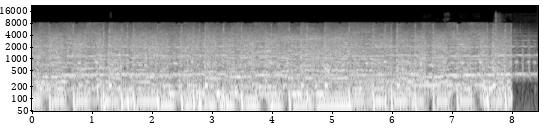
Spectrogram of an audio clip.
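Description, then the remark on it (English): A loud, dense rock band intro section with a driving distorted guitar riff over heavy programmed drums and bass, playing steadily for about eight seconds before cutting off abruptly. “So yeah, that you've got that guitar part that kind of continues that highlight.”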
